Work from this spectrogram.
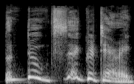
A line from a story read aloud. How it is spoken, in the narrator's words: cried Holmes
